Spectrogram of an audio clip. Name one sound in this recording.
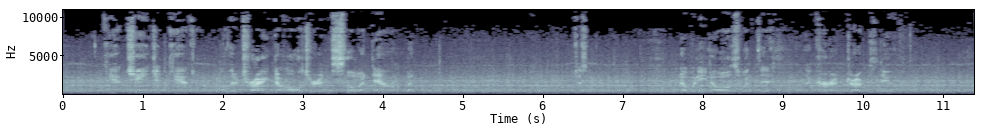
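An elderly man talks close by, with animation.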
